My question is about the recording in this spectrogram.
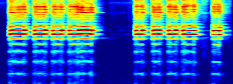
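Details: Motorcycle horn that would not sound, after switch and wiring tested good and horn replaced with new: short, loud, bright beeps at steady pitch on each press; horn works properly.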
